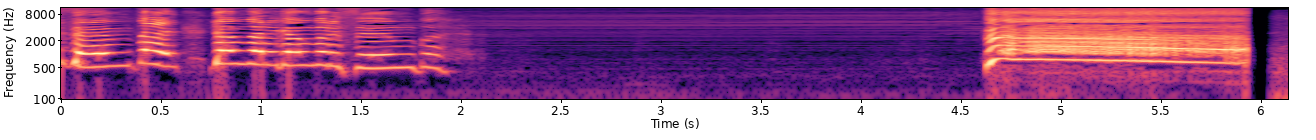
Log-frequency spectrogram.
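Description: A man's rapid, high-pitched laughter for about two seconds, then silence. A loud, sustained high scream starts near the end, sliding slightly down in pitch and cut off abruptly.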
